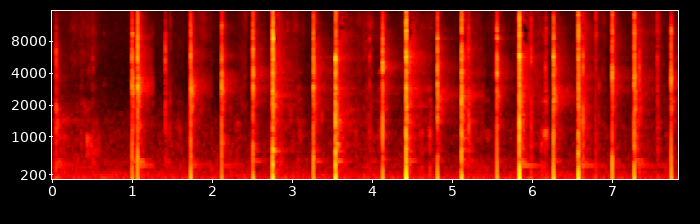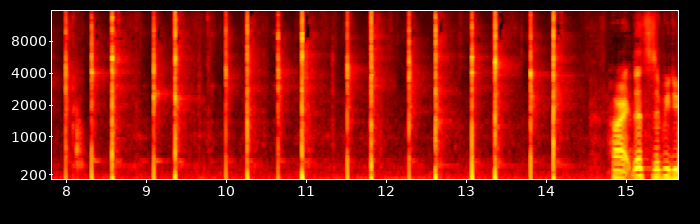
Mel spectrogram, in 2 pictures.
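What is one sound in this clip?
A ratchet wrench clicks rapidly and steadily.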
